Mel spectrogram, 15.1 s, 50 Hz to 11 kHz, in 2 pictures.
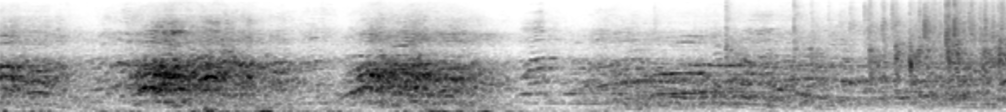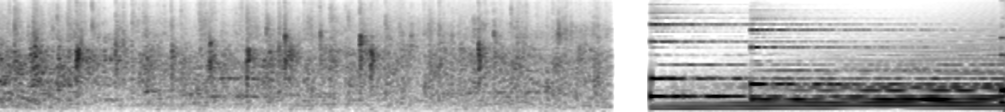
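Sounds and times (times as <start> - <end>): crowd clapping: 5.4 - 12.2
synthesizer tune: 12.4 - 15.0.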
